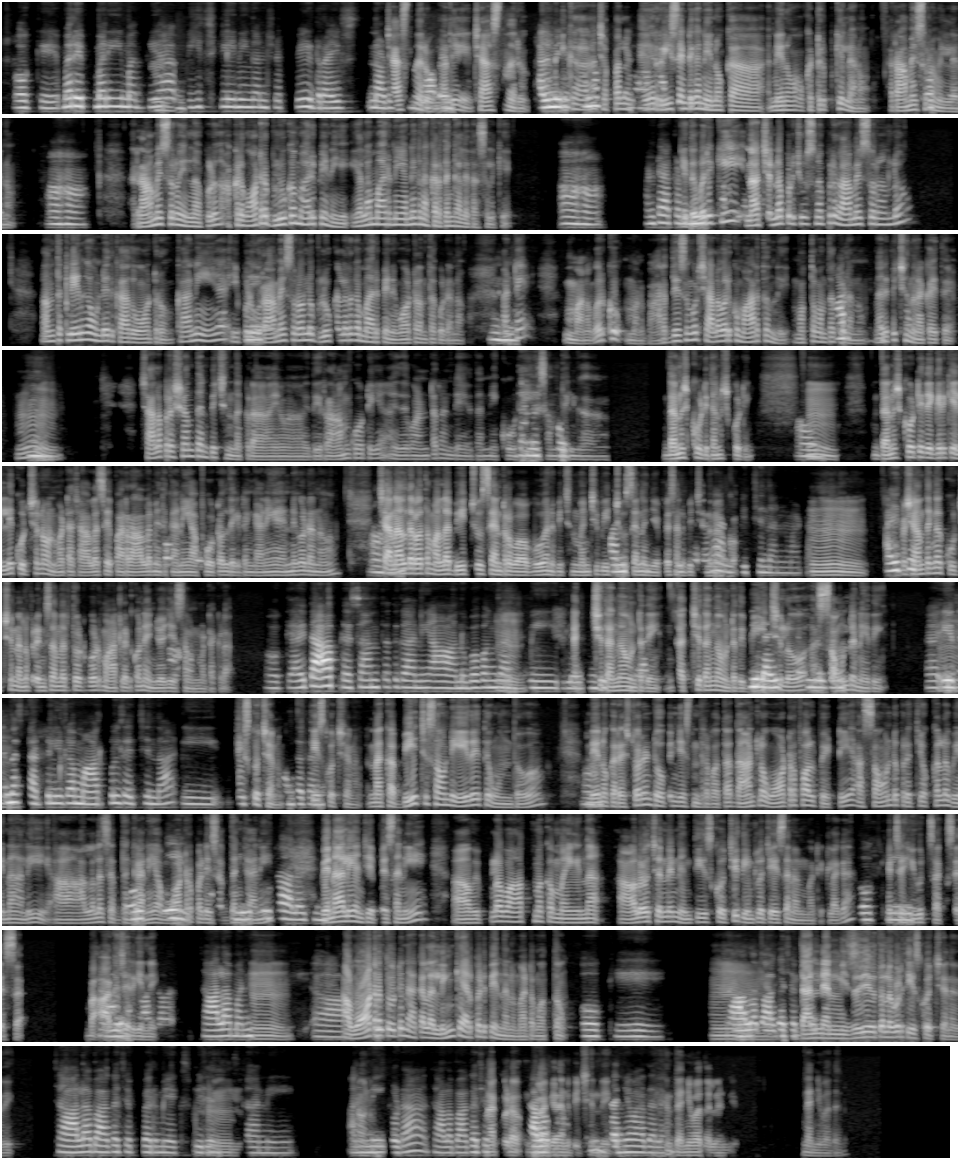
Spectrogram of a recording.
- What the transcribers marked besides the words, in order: in English: "బీచ్"; in English: "డ్రైవ్స్"; distorted speech; in English: "వాలంటీర్"; in English: "పార్టిసిపేట్"; in English: "రీసెంట్‌గా"; in English: "ట్రిప్‌కెళ్ళాను"; in English: "బ్లూగా"; static; in English: "నీట్‌గా"; in English: "క్లీన్‌గా"; in English: "బ్లూ"; in English: "సమెథింగ్"; in English: "బీచ్"; in English: "బీచ్"; in English: "ఫ్రెండ్స్"; in English: "ఎంజాయ్"; in English: "రిలేషన్షిప్‌ని"; in English: "లైఫ్ స్టైల్‌లో"; in English: "బీచ్‌లో"; in English: "సటిల్‌గా"; in English: "బీచ్ సౌండ్"; in English: "రెస్టారెంట్ ఓపెన్"; in English: "వాటర్ ఫాల్"; in English: "సౌండ్"; in English: "క్రియేటివ్‌గా"; in English: "వాటర్"; in English: "ఇట్స్ ఎ హ్యూజ్ సక్సెస్"; in English: "బ్యూటిఫుల్"; in English: "లింక్"; in English: "ఎక్స్‌పీరియన్సెస్"; giggle
- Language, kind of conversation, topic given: Telugu, podcast, సముద్రతీరంలో మీరు అనుభవించిన ప్రశాంతత గురించి వివరంగా చెప్పగలరా?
